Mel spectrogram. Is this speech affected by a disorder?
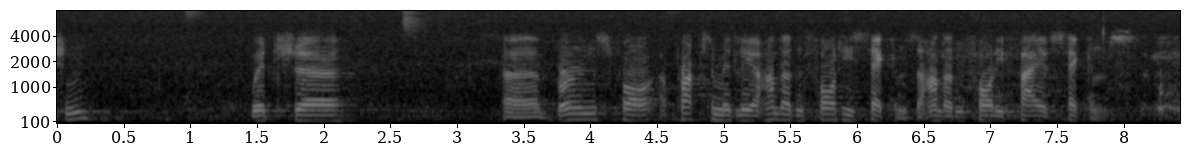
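No.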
